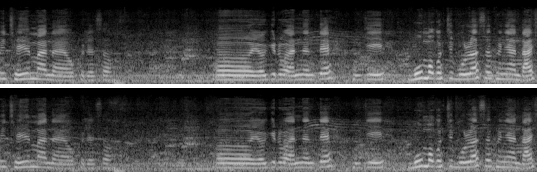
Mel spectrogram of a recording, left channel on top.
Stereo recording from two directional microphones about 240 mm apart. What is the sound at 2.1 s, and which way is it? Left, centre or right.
Speech, centre.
